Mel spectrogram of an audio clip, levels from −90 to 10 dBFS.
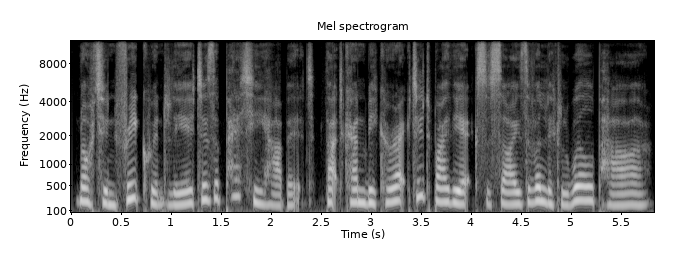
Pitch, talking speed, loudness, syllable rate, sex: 210 Hz, 195 wpm, -17 LUFS, 5.5 syllables/s, female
